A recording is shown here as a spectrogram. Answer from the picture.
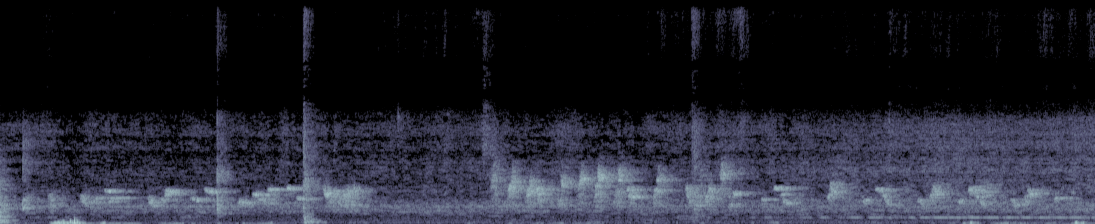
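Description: Small birds chirping in rapid runs of short high notes, in two bouts with a lull around the middle, over a faint steady hum. A low thump sounds just under a second in.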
